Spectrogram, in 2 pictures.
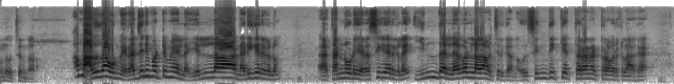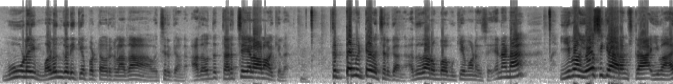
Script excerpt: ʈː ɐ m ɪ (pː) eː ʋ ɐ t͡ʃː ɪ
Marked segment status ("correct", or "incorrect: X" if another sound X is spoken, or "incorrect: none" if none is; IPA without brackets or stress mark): incorrect: ʈː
